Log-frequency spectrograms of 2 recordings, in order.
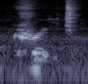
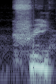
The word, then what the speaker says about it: Creat: And I love that they spell it C-R-E-A-T. Crete. Crete Star Show.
